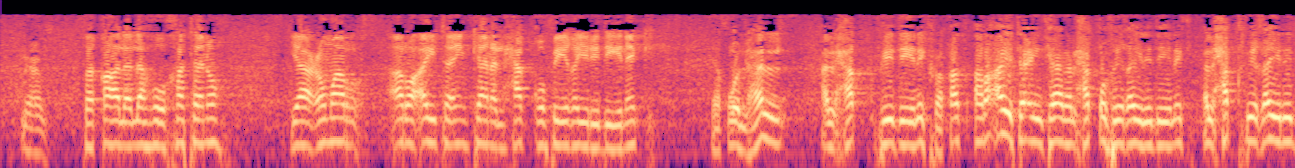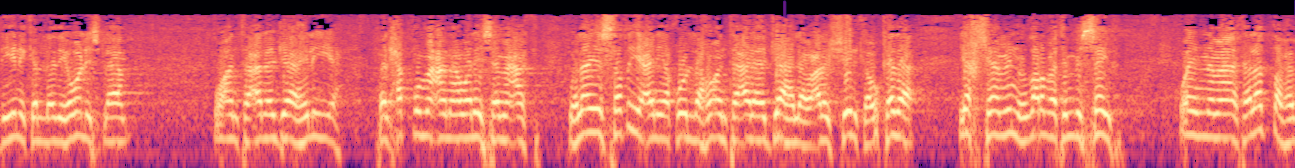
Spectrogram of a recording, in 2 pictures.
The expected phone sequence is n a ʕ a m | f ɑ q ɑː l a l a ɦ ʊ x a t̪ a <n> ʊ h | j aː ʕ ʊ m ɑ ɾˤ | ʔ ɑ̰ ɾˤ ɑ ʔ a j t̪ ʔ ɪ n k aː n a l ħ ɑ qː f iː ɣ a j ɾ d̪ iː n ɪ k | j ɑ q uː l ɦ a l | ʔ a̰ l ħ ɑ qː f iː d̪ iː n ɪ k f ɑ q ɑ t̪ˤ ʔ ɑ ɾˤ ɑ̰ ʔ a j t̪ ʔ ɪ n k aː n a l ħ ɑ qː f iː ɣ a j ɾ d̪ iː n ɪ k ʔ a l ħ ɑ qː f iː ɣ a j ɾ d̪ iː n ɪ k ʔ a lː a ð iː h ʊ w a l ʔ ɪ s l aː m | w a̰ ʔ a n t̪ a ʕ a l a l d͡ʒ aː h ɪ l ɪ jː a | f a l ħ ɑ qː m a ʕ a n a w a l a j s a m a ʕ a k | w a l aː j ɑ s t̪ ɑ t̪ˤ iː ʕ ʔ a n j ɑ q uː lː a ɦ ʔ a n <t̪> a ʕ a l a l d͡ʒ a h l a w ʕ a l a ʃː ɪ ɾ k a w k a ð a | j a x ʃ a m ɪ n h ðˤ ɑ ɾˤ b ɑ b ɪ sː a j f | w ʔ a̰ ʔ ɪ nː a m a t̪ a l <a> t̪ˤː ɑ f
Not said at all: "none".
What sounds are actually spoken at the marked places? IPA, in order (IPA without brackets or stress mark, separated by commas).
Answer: n, t̪, ɑ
